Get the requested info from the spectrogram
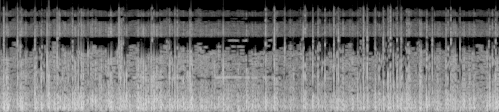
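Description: Fireworks display going off: many bangs and crackles in quick succession, almost continuous over a dense rumble.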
